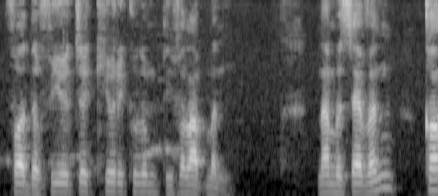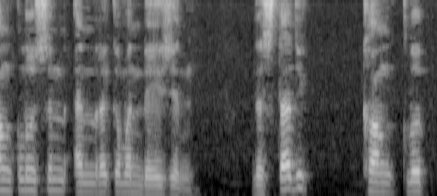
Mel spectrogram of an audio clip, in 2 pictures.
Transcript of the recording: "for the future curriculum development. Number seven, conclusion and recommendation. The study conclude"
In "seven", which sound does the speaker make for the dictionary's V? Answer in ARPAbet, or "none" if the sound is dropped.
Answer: V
